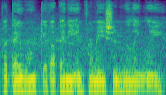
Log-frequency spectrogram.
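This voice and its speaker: A woman playing a stern, world-weary older knight in a video game, low-voiced, grave and blunt. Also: fairly even intonation, fairly quick. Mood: grim.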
